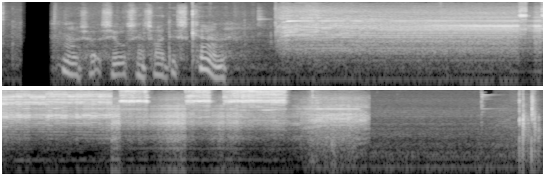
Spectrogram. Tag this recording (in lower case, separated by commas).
speech, inside a small room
